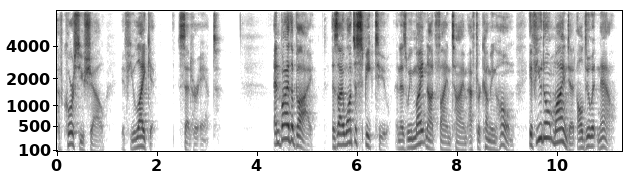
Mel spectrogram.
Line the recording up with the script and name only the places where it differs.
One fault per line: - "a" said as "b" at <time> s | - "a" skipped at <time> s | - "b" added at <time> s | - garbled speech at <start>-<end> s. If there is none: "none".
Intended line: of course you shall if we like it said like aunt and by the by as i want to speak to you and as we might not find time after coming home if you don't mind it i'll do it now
- "we" said as "you" at 1.5 s
- "like" said as "her" at 2.7 s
